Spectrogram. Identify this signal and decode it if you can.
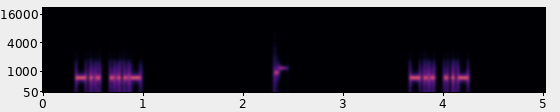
Morse code, heard as a keyed tone, about 36 wpm, 690 Hz. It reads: DV DU
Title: All Cut Numbers - 2-Digit 35wpm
